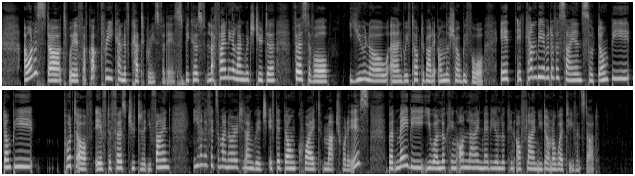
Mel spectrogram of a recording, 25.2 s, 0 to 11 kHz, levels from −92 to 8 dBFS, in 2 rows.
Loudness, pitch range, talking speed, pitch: -25 LUFS, 220-280 Hz, 205 wpm, 245 Hz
